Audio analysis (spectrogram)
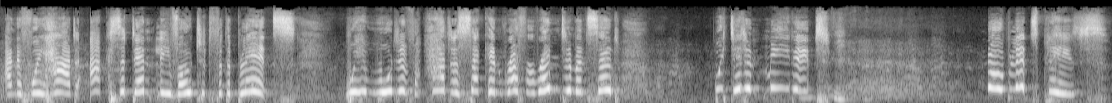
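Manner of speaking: very high, squealed comic plea; desperate mock protest. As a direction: plead at the very top of your voice. Acted plea to undo vote.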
